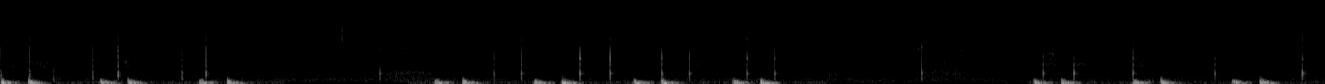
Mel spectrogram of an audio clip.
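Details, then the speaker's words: Real heartbeat in an ASMR video: steady paired low heart thumps through a stethoscope at about 65 a minute, with short quiet gaps; normal heartbeat. "We're going to do some stuff with the stethoscope. So, I'm going to listen to your heart."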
